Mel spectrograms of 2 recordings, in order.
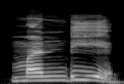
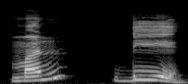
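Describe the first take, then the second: First: "मंडी" blended into one word; syllables joined. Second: "मंडी" split slowly, pause before डी; syllable by syllable. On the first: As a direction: say "मंडी" whole, without the pause. ("मंडी" मिलाकर एक शब्द में) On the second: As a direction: sound out "मंडी" as मन, then डी. ("मंडी" को तोड़कर, धीरे-धीरे) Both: Shown as a demonstration. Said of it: "एक एक अक्षर का उच्चारण करके".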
